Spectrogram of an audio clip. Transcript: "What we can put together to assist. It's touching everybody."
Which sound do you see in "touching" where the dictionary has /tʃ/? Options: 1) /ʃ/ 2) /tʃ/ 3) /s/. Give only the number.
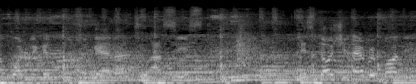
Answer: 1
